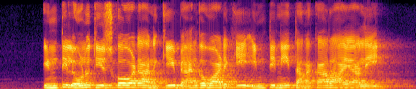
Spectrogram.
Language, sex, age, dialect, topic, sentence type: Telugu, male, 18-24, Utterandhra, banking, statement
